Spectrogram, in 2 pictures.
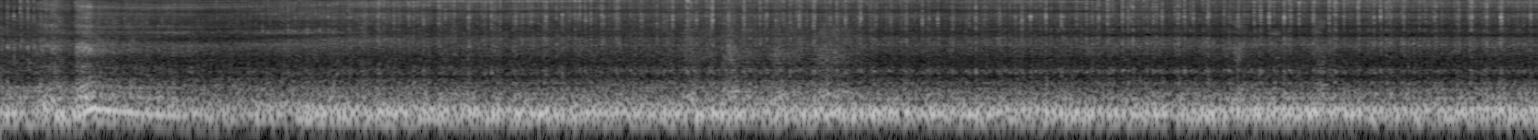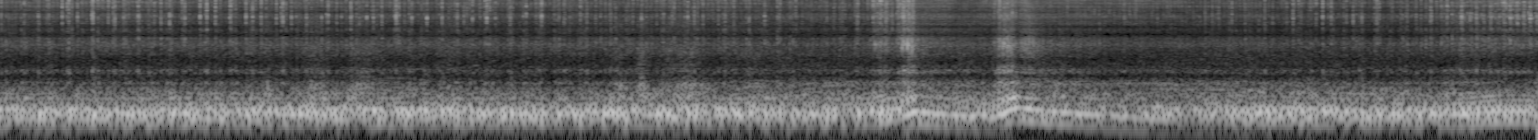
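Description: Dirt-track stock cars racing, their engines running loud and steady under throttle as the pack circles the track. Single cars pass close, one right at the start and two in quick succession near the end, each rising and falling in pitch as it goes by.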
